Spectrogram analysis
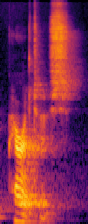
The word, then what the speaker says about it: peritus: Is that how you pronounce that, Dan? That's right, periti. The singular would be peritus.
